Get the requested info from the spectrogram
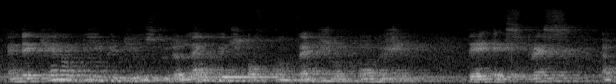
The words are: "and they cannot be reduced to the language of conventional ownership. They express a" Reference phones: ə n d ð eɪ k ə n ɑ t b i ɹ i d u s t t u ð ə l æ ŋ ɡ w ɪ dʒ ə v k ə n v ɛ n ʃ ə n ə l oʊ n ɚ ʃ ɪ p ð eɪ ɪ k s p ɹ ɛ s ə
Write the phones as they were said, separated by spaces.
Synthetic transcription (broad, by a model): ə n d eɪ k ə n ɑ t b i ɹ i d u s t t u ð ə l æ ŋ ɡ w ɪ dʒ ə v k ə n v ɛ n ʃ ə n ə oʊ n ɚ ʃ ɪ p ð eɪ ɪ k s p ɹ ɛ s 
